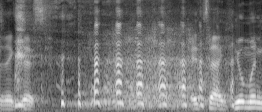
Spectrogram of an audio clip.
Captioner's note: laughter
